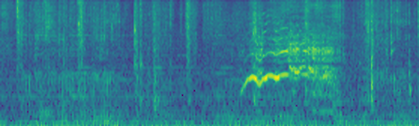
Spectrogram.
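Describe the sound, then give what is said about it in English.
Horse hooves clop steadily on the ground while a horse lets out a short, rising whinny midway through, fairly loud over a low rumbling background, as a man moves the horse over to a hitching post by a saloon and it resists being pushed forward. “He moves his horse over to the hitching post. It wrestles with Christian as he pushes it forward towards the saloon.”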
